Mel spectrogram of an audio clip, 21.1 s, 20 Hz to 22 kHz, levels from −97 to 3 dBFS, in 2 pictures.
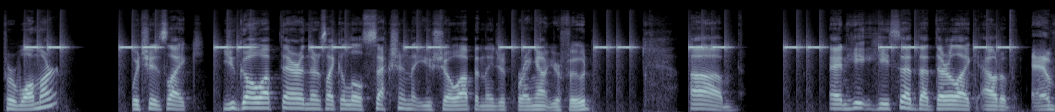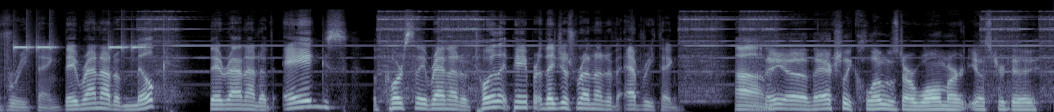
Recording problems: alarms or sirens; very loud; throughout; as loud as the speech

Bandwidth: 15 kHz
